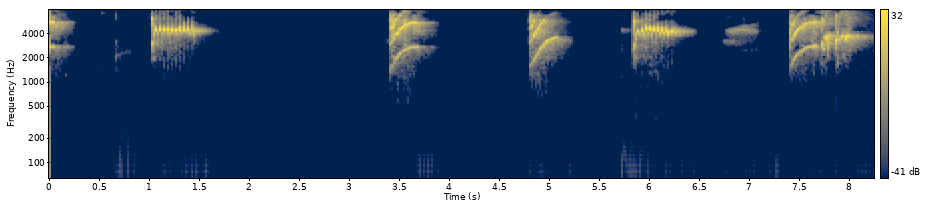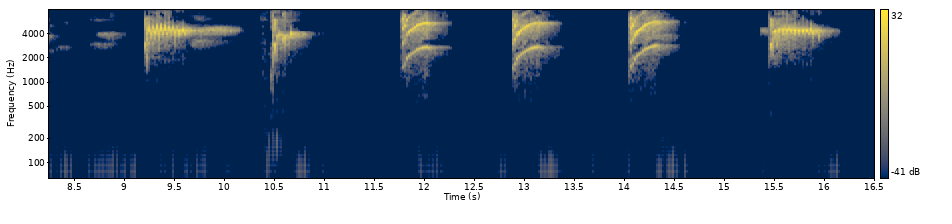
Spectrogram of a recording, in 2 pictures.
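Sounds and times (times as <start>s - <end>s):
female canary calling with sharp sweeping chirps and buzzy notes: 0.0s - 1.7s, 3.4s - 3.9s, 4.8s - 11.0s, 11.8s - 13.4s, 14.0s - 14.7s, 15.4s - 16.2s.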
